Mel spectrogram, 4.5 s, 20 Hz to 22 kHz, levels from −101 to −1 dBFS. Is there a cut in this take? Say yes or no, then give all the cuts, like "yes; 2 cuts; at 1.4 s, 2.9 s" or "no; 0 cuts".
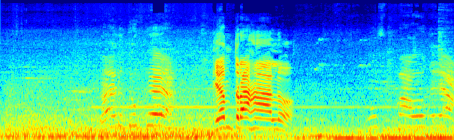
no; 0 cuts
